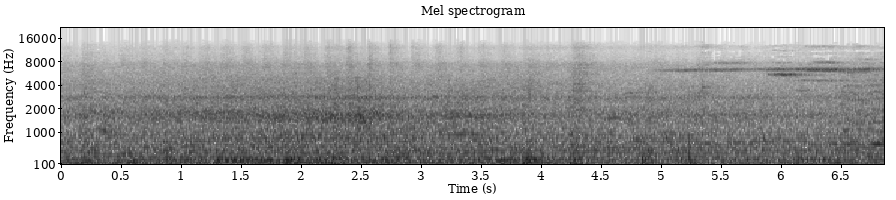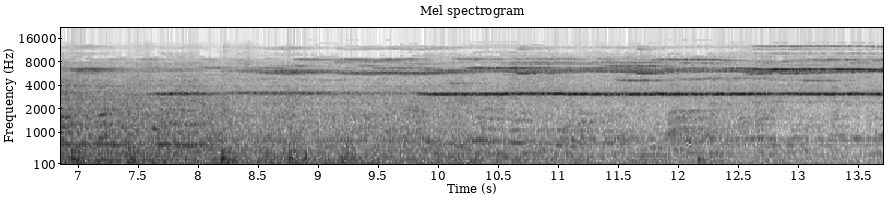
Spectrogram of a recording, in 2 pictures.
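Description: Diesel multiple unit (DEMU) passenger train pulling in along a station platform: a loud rumble of engine and wheels as the coaches roll past. From about halfway through, a high, steady squeal sets in as the train slows to a stop.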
